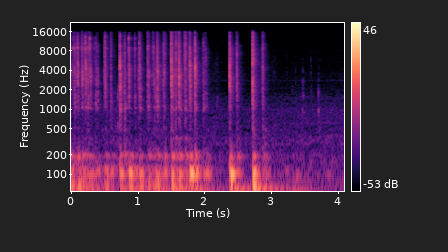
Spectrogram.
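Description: Typing on a computer keyboard: a quick run of keystrokes for about two seconds, then two separate key presses and a few faint taps before it stops.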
